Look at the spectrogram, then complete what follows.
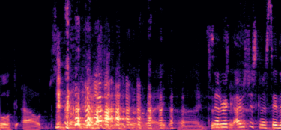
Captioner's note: laughing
